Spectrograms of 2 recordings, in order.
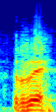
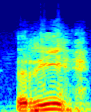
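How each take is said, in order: First: The vowel after the r sounds like 'eh'. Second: The vowel after the r sounds like 'ee'. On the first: The speaker calls it wrong. "Reh tak betul lah" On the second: The speaker calls it right. "Dia kena bunyi rih"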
